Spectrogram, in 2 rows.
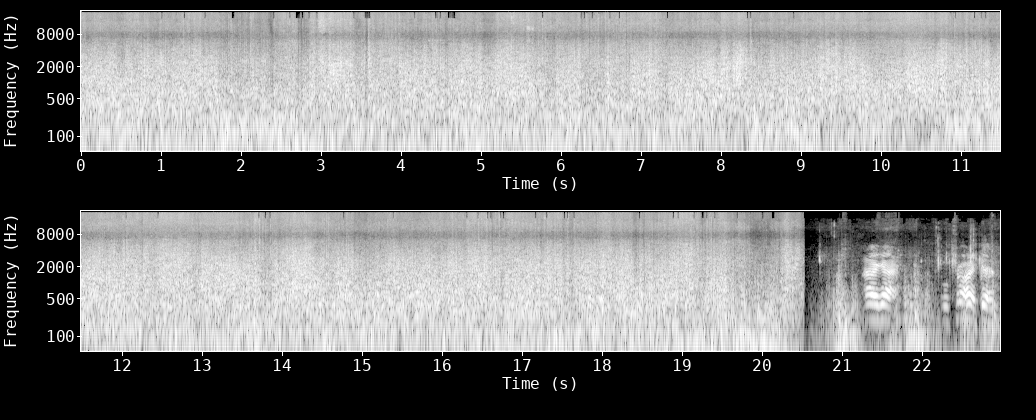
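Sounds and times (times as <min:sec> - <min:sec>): strong wind buffeting microphone: 0:00.0 - 0:22.9.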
